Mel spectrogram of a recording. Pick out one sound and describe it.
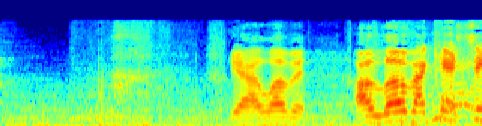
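A man gasps in terror.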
